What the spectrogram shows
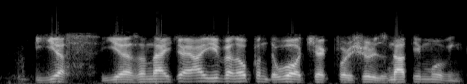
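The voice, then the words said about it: Fabulous voice with notable accent. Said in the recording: “you have a fabulous voice and a fabulous accent ... that is a great voice”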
